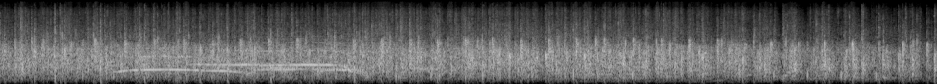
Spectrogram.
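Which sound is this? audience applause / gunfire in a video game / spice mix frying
audience applause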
